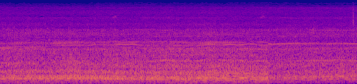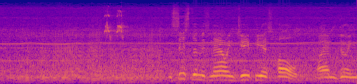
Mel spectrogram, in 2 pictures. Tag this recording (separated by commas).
Speech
